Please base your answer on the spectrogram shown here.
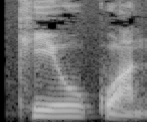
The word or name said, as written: TIU1 GWAN3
